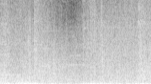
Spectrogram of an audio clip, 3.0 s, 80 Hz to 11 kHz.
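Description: Quad Gatling guns blazing in Armored Core 6, a dense roaring stream of rapid-fire shots and booming impacts that runs loud and continuous for the whole stretch, with no voices.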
